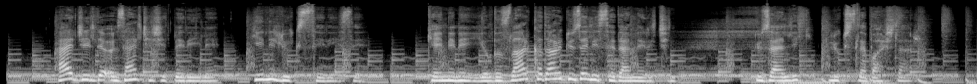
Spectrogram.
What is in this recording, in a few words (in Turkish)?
reklam; lux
